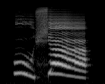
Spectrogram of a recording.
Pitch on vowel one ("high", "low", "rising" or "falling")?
falling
